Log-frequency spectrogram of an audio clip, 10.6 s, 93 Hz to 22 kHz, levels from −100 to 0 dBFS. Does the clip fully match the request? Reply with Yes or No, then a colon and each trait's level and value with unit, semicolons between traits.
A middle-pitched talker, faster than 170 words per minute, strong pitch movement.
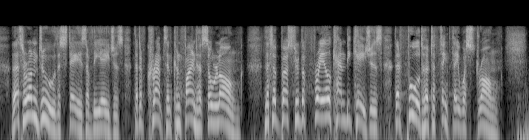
Yes: medium, 175 Hz; average, 180 wpm; wide, 6.4 semitones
